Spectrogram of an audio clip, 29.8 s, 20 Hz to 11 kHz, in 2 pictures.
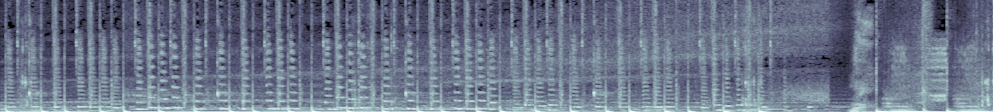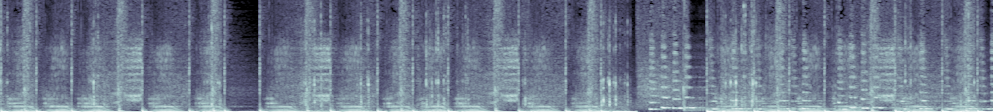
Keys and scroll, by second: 0.0-3.1 typing, 4.9 Return, 5.1 r, 5.7 t, 7.5-9.7 typing, 10.3 Return, 10.7-12.7 typing, 14.2 c, 14.6 space, 15.0 s, 16.3-29.8 typing.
